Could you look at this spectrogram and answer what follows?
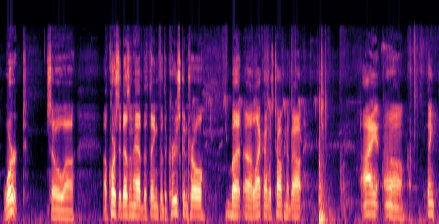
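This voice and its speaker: Folksy American man, bright voice. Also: medium pitch, a little hiss or hum. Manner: folksy, colloquial, rambling. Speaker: DIY car repair vlogger. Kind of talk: casual hands-on repair commentary to camera.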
